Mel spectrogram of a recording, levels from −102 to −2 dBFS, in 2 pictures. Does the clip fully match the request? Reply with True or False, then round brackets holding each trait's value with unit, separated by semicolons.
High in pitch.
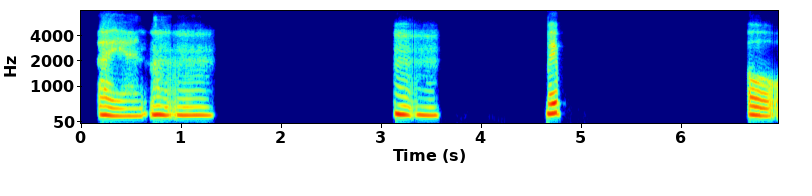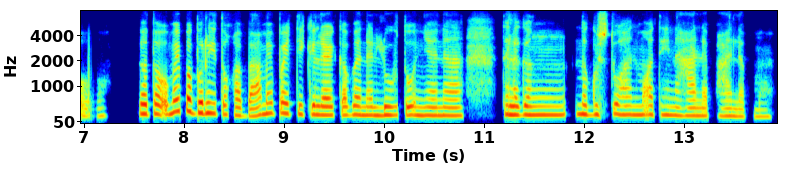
True (230 Hz)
